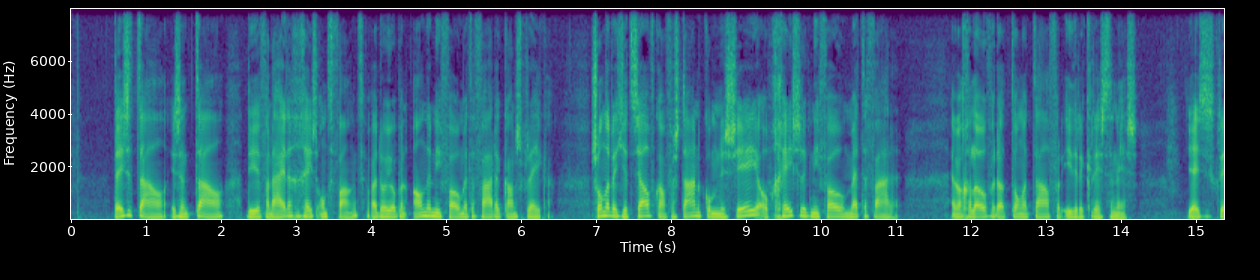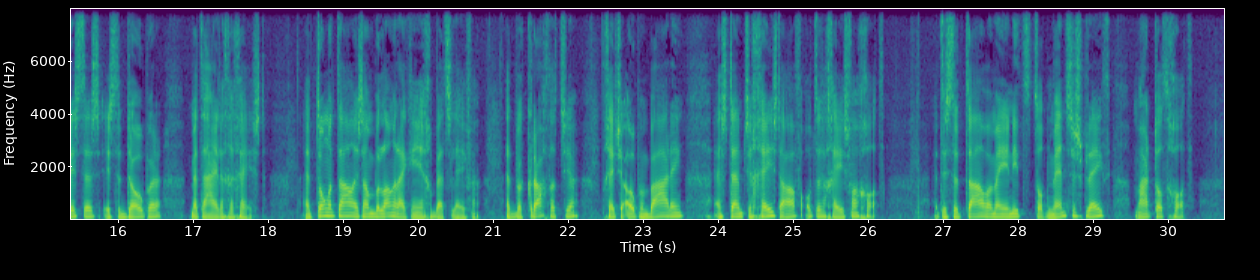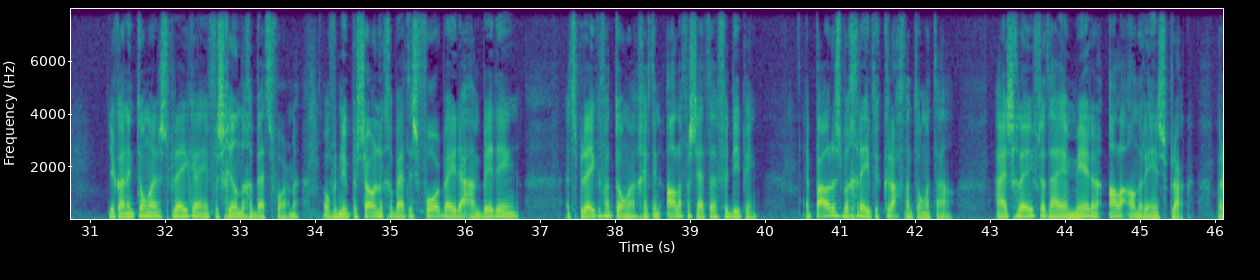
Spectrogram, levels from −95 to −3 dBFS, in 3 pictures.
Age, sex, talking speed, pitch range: 20-39, male, 180 wpm, 100-120 Hz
